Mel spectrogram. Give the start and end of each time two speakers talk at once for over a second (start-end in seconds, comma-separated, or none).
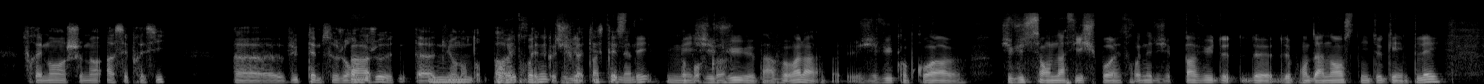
4.3-6.4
